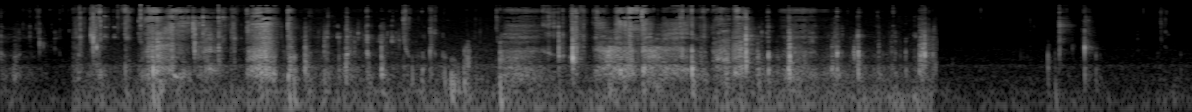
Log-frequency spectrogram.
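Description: Close-up biting and chewing of marinated Korean short rib, a dense run of small mouth clicks. It stops suddenly about twelve seconds in, leaving only a few faint clicks.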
